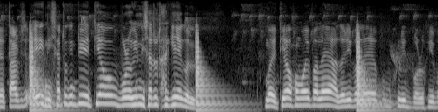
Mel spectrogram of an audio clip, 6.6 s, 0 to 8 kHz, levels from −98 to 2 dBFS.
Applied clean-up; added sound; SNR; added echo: none; Guitar; 4 dB; none.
